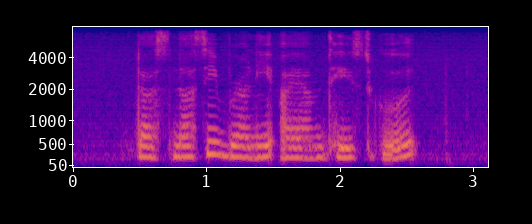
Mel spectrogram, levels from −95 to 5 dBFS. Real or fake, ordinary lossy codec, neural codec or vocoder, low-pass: fake; none; vocoder, 24 kHz, 100 mel bands, Vocos; 7.2 kHz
